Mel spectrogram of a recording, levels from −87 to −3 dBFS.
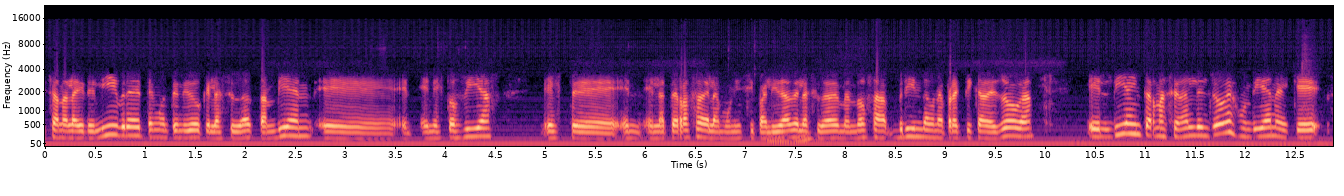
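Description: No technical faults can be heard anywhere in this audio.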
